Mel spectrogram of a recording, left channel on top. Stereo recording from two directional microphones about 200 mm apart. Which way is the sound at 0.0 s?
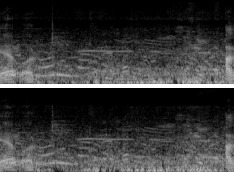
15° left (ahead or behind).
